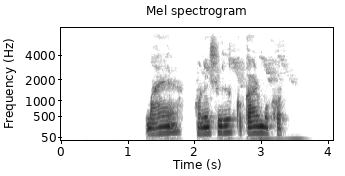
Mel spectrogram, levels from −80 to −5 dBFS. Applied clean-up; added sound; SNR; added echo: neural mask model Resemble Enhance denoiser.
